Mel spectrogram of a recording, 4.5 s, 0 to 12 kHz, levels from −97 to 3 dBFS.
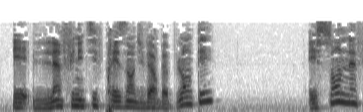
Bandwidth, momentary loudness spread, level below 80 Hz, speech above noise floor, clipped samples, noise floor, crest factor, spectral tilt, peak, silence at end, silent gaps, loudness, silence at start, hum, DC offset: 6.6 kHz; 5 LU; -42 dBFS; 34 dB; under 0.1%; -54 dBFS; 20 dB; -4.5 dB/octave; -2 dBFS; 0 s; none; -20 LUFS; 0.15 s; none; under 0.1%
